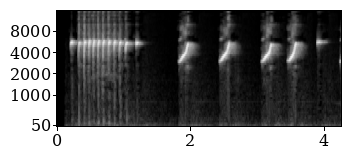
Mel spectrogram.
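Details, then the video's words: Konin of the dacok type, singing actively with a clear voice: a fast, even trill of about ten bright high notes, then a series of quick rising whistled upsweeps spaced about half a second apart. "Konin dacok gacor suara jernih"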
